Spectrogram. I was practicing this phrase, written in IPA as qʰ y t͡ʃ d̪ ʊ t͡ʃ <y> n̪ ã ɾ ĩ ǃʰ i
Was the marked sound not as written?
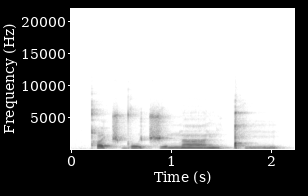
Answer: yes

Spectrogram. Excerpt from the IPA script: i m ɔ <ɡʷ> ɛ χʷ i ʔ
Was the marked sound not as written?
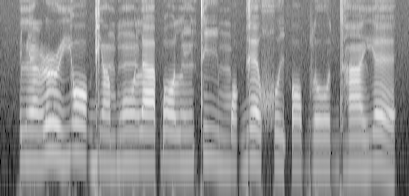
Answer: yes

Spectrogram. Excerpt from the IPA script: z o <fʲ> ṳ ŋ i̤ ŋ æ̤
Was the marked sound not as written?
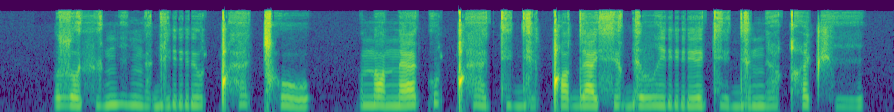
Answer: no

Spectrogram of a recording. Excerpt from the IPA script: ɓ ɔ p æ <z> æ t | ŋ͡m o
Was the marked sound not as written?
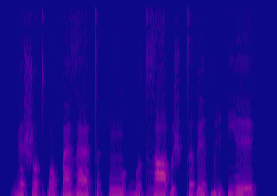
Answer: no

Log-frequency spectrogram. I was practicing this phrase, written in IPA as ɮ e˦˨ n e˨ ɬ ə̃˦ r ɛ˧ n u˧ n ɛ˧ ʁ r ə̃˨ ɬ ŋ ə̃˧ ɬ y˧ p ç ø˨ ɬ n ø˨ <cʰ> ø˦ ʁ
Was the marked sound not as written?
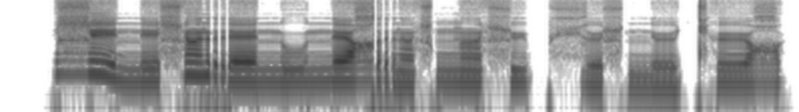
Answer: no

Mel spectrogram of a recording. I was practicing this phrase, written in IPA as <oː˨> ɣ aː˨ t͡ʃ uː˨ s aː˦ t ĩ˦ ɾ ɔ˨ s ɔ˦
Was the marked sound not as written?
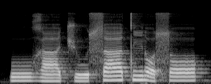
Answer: yes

